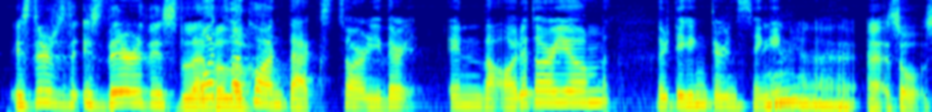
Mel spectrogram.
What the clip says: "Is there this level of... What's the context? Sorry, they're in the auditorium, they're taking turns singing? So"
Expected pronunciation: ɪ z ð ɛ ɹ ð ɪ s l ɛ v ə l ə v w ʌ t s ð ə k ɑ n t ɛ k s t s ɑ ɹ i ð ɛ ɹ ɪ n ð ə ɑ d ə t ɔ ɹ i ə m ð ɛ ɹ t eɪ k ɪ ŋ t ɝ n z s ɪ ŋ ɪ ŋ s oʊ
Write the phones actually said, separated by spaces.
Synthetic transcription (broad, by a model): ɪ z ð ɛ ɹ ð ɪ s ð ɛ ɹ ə l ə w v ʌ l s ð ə k ɑ n t ɛ k s t s ɑ ɹ i ð ɛ ɹ ɪ n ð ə ɑ d ə t ɔ ɹ i ə m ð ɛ ɹ t eɪ k ɪ ŋ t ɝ n s ɪ ŋ ɪ ŋ s oʊ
